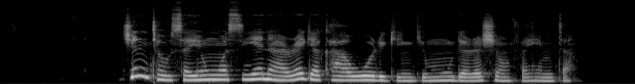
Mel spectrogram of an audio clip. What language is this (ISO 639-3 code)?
hau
